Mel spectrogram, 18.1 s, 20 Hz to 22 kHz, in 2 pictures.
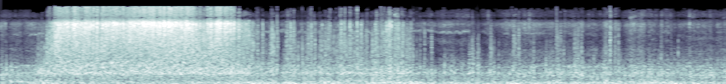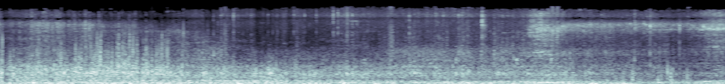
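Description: A 4x4 driving on a paved road: a steady engine and tyre rumble, with wind buffeting the camera microphone. The buffeting is loudest in a gust a little after the start, and the sound gets a little quieter near the end.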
